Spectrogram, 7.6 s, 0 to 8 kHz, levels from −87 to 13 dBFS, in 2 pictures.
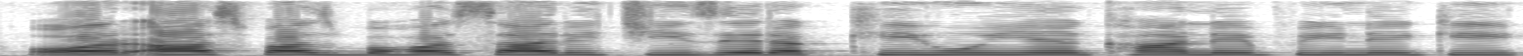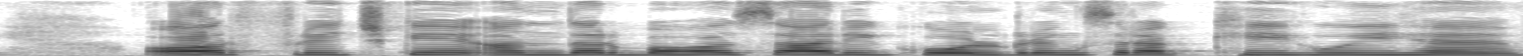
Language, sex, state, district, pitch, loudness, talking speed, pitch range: Hindi, female, Uttar Pradesh, Etah, 265 Hz, -18 LUFS, 165 wpm, 255-270 Hz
